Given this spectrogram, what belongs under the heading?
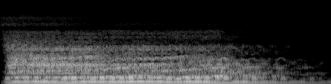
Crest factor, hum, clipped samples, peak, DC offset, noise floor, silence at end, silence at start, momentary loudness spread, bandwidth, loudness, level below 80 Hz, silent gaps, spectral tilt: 14 dB; none; under 0.1%; -8 dBFS; under 0.1%; -42 dBFS; 0.15 s; 0.05 s; 12 LU; 9.6 kHz; -22 LUFS; -30 dBFS; none; -8.5 dB/octave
